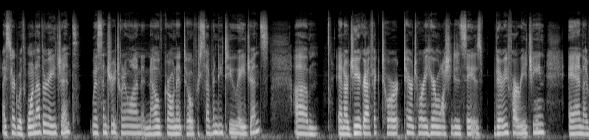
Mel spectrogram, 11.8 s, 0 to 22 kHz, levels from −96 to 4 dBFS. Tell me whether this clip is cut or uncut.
uncut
